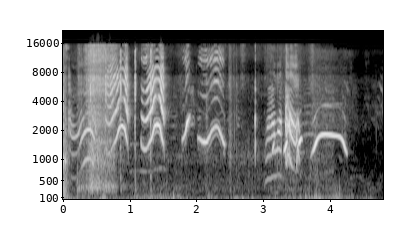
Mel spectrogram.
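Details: Pet Indian ringneck parakeet imitating speech in a fast string of wavering, looping whistled syllables and short arched notes, some harsh and buzzy, with faint room noise.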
